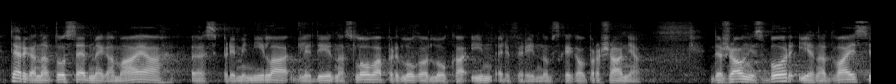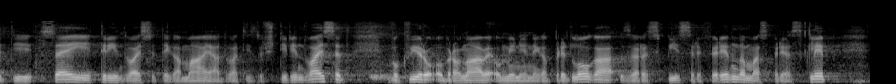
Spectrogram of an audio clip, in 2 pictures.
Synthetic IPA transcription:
t̪ɛɾɡanat̪oːsɛːd̪mɛɡamaːjaspɾɛmɛniːlaɡlɛd̪enaslɔːʋapɾɛd̪loːɡaɔd̪loːka̰ʔinɾɛfɛɾend̪umskɛɡaupɾaʃaːnja̰ | d̪əɾʒawnizbɔɾjɛnad̪ʋajsɛt̪isɛjit̪ɾiːnd̪ʋajsɛt̪ɛɡamaːjad̪ʋaːt̪isɔt͡ʃʃt̪iːɾiːnd̪ʋajsɛt̪ʋɔkʋiːɾuʔɔbɾʔawnaːʋɛʔɔmeːnjɛnɛɡapɾɛd̪loːɡazaɾʔaspisɾɛfɛɾʔend̪umaspɾɛskleːp

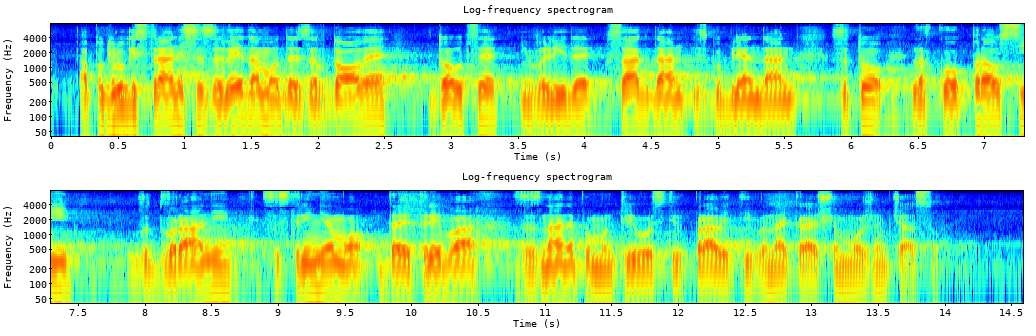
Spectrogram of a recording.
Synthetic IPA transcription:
apɔd̪ɾuɡist̪ɾaːnisɛzaʋeːd̪amɔd̪ajɛzawd̪ɔːʋɛwd̪ɔwt̪sɛinʋaliːd̪ɛwsaɡd̪anizɡublʲjɛnd̪an | zat̪oːlaxkoːpɾawsi | ʋəd̪ʋɔɾaːnisɛst̪ɾinjamɔd̪ajɛt̪ɾeːbazaznaːnɛpɔmaŋkliːʋɔst̪iɔt̪̚pɾaːʋit̪iʋənajkɾajʃɛmːoːʒnɛmt͡ʃa̰ːsṵ

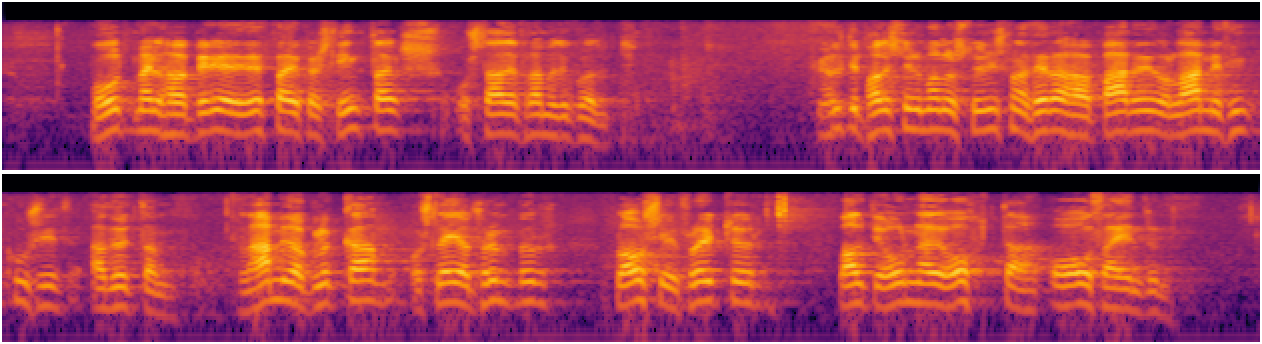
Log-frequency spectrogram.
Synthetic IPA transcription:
moːwt̪majlɦavapɪɾjaðiðʏhpajðɪkʰvaɾ̥st̪hiŋkt̪axsɔ̰ɣst̪aːðɪfɾamːœt̪ɪkʰvœlʏt̪ | fjœlt̪ɪpʰalst̪inʏmanːast̪ʏːniŋsmanaθejrːahavapaːɾðɪðɔɣlaːmɪðhiŋkhuːsɪða̰ðʏːt̪amlaːmɪðawklʏkːaɔ̰ɣst̪leːjawt̪ʰɾʏmpʏɾ | plaːwsɪðɪflœːɥt̪ʏɾ | valt̪ɪownajðɪowht̪aɔɣoːwθajɪnt̪ʏm

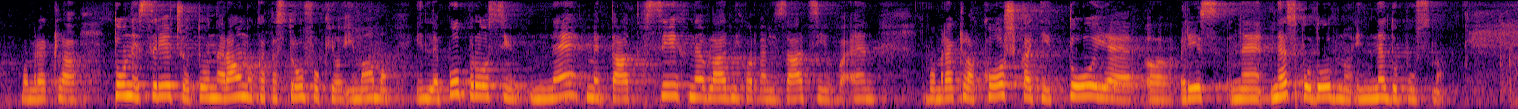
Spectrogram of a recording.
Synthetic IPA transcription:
bomɾɛːkla | t̪oːnɛsɾeːt͡ʃɔt̪oːnaɾawnɔkat̪ast̪ɾoːfɔkijɔimaːmɔ | inlɛpoːpɾoːsimnɛmɛt̪at̪wsexnɛʋlaːd̪nixɔɾɡanizaːt̪sijʋəʔɛn | bomɾɛːklakɔːʃkajt̪it̪oːjɛəɾesnɛnɛspɔd̪oːbnɔʔinːɛd̪ɔpust̪nɔ

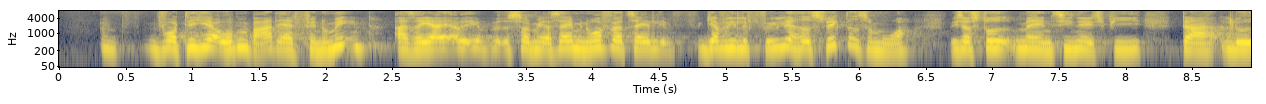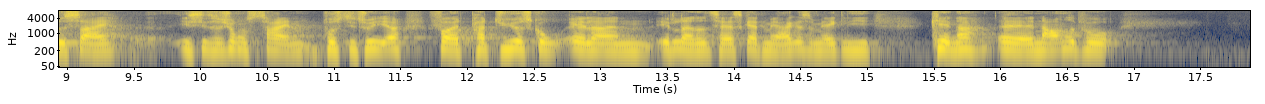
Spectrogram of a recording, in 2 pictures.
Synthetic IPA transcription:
ʋɒd̥e̝ɦeɐ̰ɔ̽ːb̥n̩b̥ɑ̈ːd̥eæɐe̝d̥feno̝me̝̰ːnʔælsɐjɑɪsɒ̽mjɑ̈ɪs̬ɛːimino̝ɐfø̰ɐt͡sʰɛːljɑ̈ɪʋiləføːləjɑ̈ɦæð̞ˠsʋe̝ɡ̥̚d̥ð̩ˠsɒ̽mːo̝ɐ̰ʋe̝sjɑ̈ɪsd̥o̝ð̰ˠmee̝nt͡sʰined̥ɕpʰiːd̥ɑ̈lɔ̰ð̰ˠsɑ̈ɪisit͡sʰuæɕ̬o̝̰ːnst͡sʰɑ̈ɪ̰npʰʁo̝sd̥it͡sʰue̝̰ːɐfɒ̽ed̥̚pʰɑ̈d̥yːɐsɡ̥o̝̰ːelɐene̝ɾelænð̩ˠt͡sʰæsɡ̥æd̥mæɐɡ̥əsɒ̽mjɑ̈ɪe̝ɡ̥liː | kʰenɐønɑ̈ʊ̰nð̩ˠpʰɒ̽

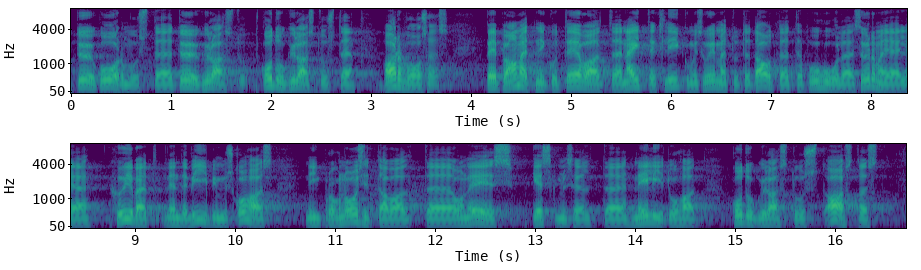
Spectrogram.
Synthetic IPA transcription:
t̪ø̞ːko̞ːrmust̪t̪ø̞ːkylɑko̞d̪ukylɑst̪ust̪e̞ | ɑrvuo̞sɑ̰s | pe̞ːpeɑme̞t̪nikud̪̥̚t̪e̞ːvɑd̪̥næjt̪ːˑe̞ksliːkːˑumisvɤjmet̪ːˑut̪ːˑe̞t̪ɑot̪lejɑt̪ːˑe̞puɦulsɤrmejælʲjehɤjve̞t̪ːˑne̞nd̪̥e̞viːbimisko̞ɦɑs | niŋɡ̥̚pro̞ɡno̞ːs̬ʲit̪ːˑɑvɑlt̪ˑo̞ne̞ːske̞skmise̞lt̪ˑne̞lʲit̪uɦɑt̪ˑ | ko̞d̪̥ukylɑst̪ust̪ɑːst̪ɑst̪

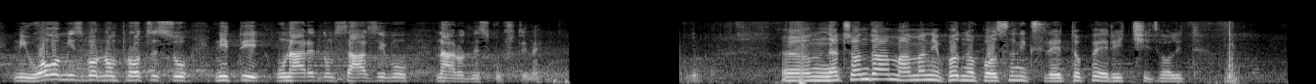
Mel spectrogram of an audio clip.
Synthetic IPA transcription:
niuo̞ʋomizbo̞ɾnompɾo̞t̪se̞sunit̪iunaːɾe̞d̪nomsaːziʋunaːɾo̞d̪neskupʃt̪ḭnḛ | nat͡ʃond̪amamanjepod̪noposlˠaniksɾet̪opeɾit͡ɕizʋo̞lit̪e̥

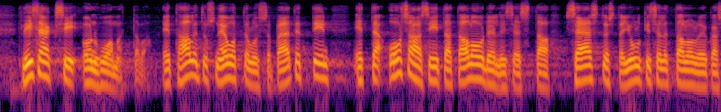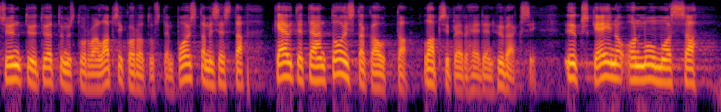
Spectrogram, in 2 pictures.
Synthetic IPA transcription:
lisæksionhuomɑ̰t̪ːɑ̰ʋɑ̰et̪hɑlːit̪usneuwʋːˑot̪ːeluisːɑpæːt̪et̪ːiːnʔet̪ːæʔosɑsiːt̪æt̪ɑloudelːisest̪ɑ | sæːst̪øst̪æjulkiselːet̪ːɑlolːejokɑsynt̪yːt̪yøt̪ːømyst̪urʋɑlɑpsikorot̪ust̪empoist̪ɑmisest̪ɑ | kæyt̪et̪æːnt̪oist̪ɑkɑut̪ːɑ̰ | lɑpsiperheidenhyʋæ̰ksḭ | ykskeinoʔonmuːmːuɑsːɑ

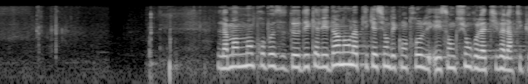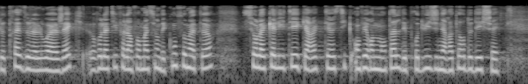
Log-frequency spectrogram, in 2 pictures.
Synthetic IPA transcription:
lamɑ̃d̪mɑ̃pχɔpozd̪əd̪ekaled̪ɛ̃nɑ̃laplikasjɔ̃d̪ekɔ̃t̪χolesɑ̃ksjɔ̃ʁəlat̪ʰivalaʁt̪iklət̪χɛzd̪əlalwaːʒɛkʁəlat̪ifalɛ̃fɔʁmasjɔ̃d̪ekɔ̃sɔmat̪œʁ | syʁlakalit̪eːkaʁak̚t̪eʁist̪ikɑ̃viʁɔnmɑ̃t̪ald̪epχɔd̪ɥiʒeneʁat̪ɛʁd̪əd̪eʃɛ

